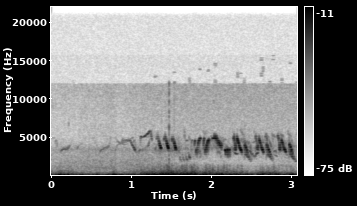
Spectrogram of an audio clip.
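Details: Eurasian skylark singing in Latvia: a thin, high warbling stream of rapid chirps and slurred notes, building in density toward the end, over heavy low wind rumble.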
